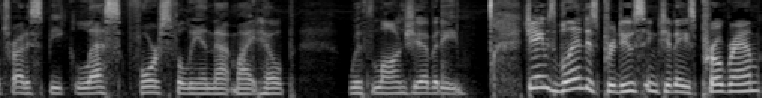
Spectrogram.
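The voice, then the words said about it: Gravelly, hoarse voice. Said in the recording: “my voice is a little gravelly”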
